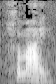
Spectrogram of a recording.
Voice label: "hello", welsh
